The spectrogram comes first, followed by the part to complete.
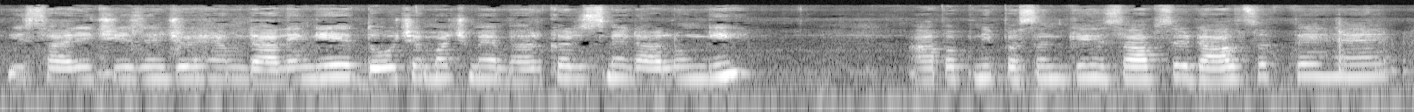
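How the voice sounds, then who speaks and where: A cooking channel host narrates a home cooking demonstration in a voice on the high side, level and darkish. She takes her time, explaining each step with lots of fillers. The audio is poor, with slight background noise.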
